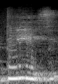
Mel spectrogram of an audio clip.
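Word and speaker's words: these: इसे हम प्रोनाउंस करते हैं दीज. इस बात का ध्यान रखिएगा कि यहाँ पे ज के नीचे एक बिंदी है, ये बिंदी, इसे हम ज प्रोनाउंस करते हैं, ज. ठीक है, इसे आप दीज नहीं बोलेंगे. अगर आप दी ज बोलते हैं तो वो गलत हो जाएगा, आपको बोलना है दीज.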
